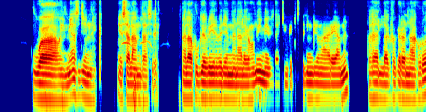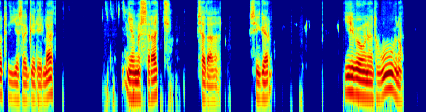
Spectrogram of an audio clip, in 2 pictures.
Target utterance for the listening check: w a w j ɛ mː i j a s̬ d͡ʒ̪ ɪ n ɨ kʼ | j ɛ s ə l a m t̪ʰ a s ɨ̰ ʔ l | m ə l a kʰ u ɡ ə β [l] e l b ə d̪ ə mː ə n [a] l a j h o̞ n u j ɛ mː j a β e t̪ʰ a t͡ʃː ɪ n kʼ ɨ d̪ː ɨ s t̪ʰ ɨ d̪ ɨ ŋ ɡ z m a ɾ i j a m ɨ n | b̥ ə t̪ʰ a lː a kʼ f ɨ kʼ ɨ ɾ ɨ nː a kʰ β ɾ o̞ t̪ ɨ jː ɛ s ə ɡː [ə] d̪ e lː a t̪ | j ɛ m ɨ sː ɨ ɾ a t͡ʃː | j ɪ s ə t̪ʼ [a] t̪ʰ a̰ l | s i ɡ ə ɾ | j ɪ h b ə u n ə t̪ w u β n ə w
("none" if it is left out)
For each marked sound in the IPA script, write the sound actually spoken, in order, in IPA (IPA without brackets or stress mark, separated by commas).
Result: ɾ, a, ə, a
